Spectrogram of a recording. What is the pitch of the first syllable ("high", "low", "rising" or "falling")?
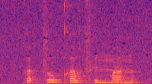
low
